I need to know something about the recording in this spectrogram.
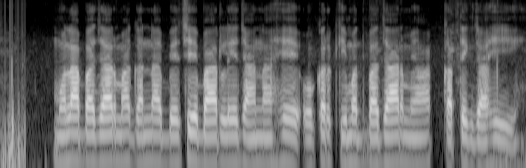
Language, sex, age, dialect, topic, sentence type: Chhattisgarhi, male, 25-30, Northern/Bhandar, agriculture, question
